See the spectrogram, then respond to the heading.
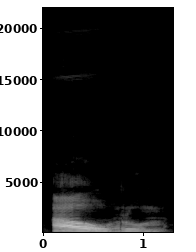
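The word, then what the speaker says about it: aurum: e is a diphthong next we have au rum this is two syllables even though there are three vowels in the word there are only two syllables because ah and oo form a diphthong and are read as one syllable next we have the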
